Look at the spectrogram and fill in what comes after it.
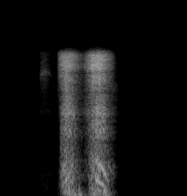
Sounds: Sniff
